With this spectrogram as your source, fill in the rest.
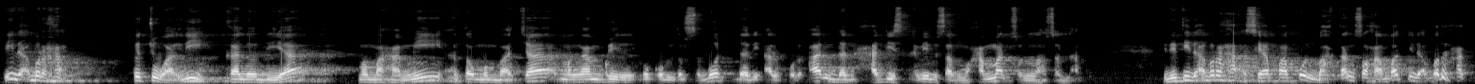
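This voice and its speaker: In a village gathering hall with long reverb, a man gives a study lecture on religion, quoting Arabic passages and explaining each in plain terms. His medium-pitched voice is warm and animated, though the sound is lo-fi. He goes slowly, reciting the Arabic first and then translating.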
